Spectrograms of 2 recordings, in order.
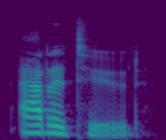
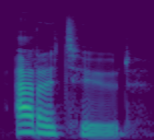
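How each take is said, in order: No difference in how they are said.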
